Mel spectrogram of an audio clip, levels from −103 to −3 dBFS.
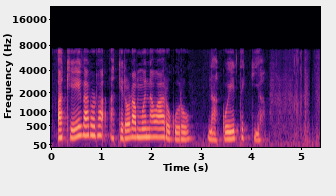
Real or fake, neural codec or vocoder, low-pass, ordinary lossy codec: fake; codec, 16 kHz, 4 kbps, FunCodec, trained on LibriTTS, 50 frames a second; 7.2 kHz; none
